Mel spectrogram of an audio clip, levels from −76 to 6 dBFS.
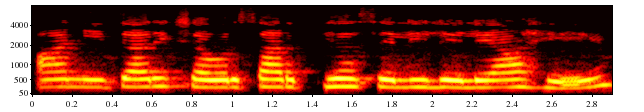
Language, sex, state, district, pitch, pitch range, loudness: Marathi, female, Maharashtra, Pune, 250 Hz, 245-265 Hz, -14 LUFS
